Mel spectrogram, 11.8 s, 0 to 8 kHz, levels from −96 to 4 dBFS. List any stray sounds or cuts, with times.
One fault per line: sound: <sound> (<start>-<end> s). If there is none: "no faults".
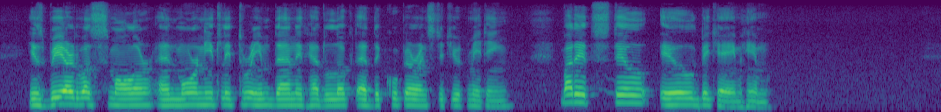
no faults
